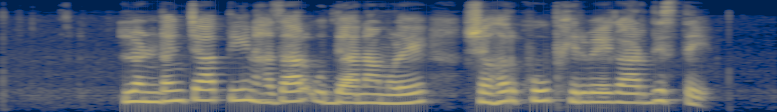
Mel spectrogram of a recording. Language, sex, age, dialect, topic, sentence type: Marathi, female, 60-100, Standard Marathi, agriculture, statement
